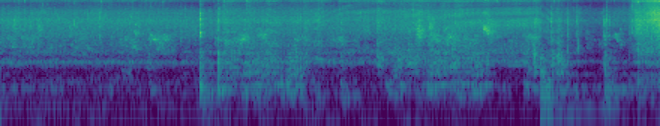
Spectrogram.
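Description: Crushed onion, garlic and ginger sizzling in ghee in an aluminium pressure cooker, with a metal ladle stirring and scraping against the pot. There is one sharper scrape about two and a half seconds in, and the sizzling gets much louder near the end.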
